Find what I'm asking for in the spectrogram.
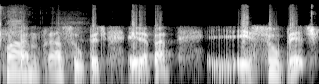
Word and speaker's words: Cupich: C'est C-U-P-I-C-H, mais on prononce Soupitch.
